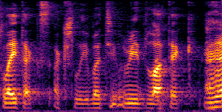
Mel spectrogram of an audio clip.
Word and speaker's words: LaTeX: Yeah, basically, right now, what we are showing, let's say, or the user is able to interact is with LaTeX, which is more or less is like some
